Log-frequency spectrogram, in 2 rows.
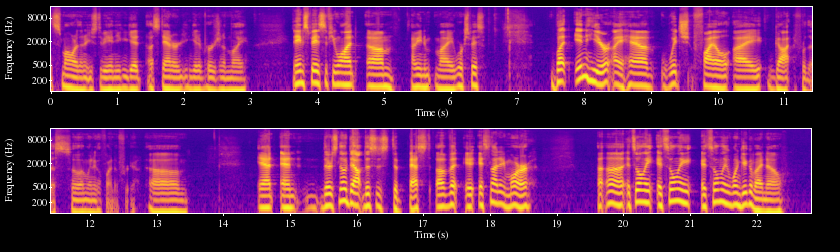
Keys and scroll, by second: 0.3-16.6 typing, 14.8 Return.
